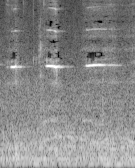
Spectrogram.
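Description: A Belgian Malinois whining: four short, thin, high-pitched whines, the last and longest lasting about half a second. It is eager whining while she is made to wait for a treat.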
